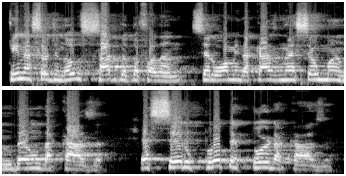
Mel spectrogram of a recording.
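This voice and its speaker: A man preaches a relaxed, joking sermon, breaking into small acted-out dialogues and calling on people in the pews by name. His voice sits fairly high for a man. The sound carries the echo of a church hall. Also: a little fast, recorded from a distance. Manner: jokey, acts out little dialogues, talks to the congregation by name. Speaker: pastor. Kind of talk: casual sermon.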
